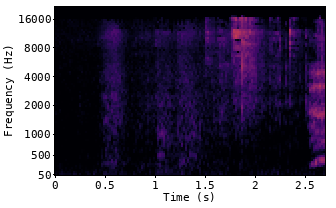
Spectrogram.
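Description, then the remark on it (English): Soft, scattered metallic clinks and rustles of a mother's keys jangling, quiet, with a brighter jingle near the end followed by a short high vocal sound. “Have you found Mommy's keys?”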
